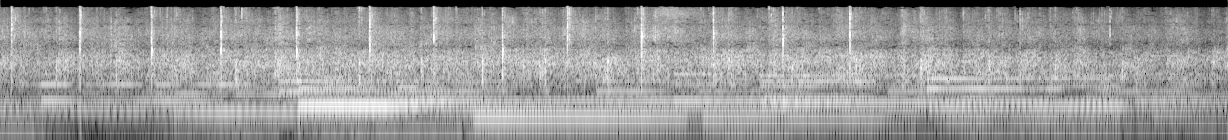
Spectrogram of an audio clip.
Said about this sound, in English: Merci à chacun, on les applaudit encore bien fort.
